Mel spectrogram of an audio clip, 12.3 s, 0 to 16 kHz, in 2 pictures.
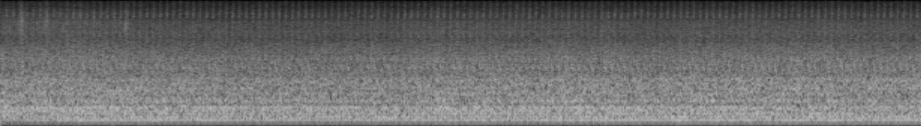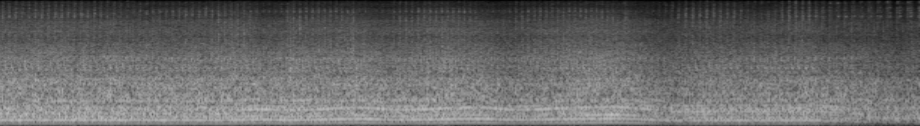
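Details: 2003 Craftsman 6.25 mower single-cylinder after draining much water from the fuel system/carburetor: steady even fast governed speed, brief surge near end, otherwise healthy; running good, bowl not leaking, needs oil change.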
